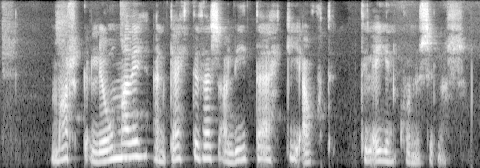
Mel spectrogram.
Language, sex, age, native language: Icelandic, female, 40-49, Icelandic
